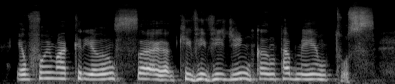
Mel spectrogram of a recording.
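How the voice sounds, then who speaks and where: Her voice sits high in pitch. This woman talks very slowly. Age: 70s. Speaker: writer. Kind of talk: interview monologue. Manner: halting, with self-corrections.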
